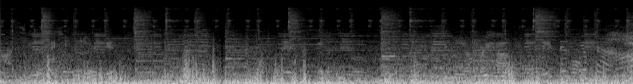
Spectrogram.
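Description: Background music with a steady beat and a voice in it, over a low, steady rumble of a ferry under way.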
